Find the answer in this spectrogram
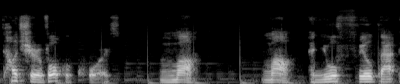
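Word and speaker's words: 마: Well, bring your lips together gently and let the sound pass through your nose while your lips stay closed. Your your vocal cord should vibrate in like in other terms is voiced. It should be nasal and bilabial and voiced.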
